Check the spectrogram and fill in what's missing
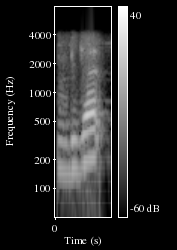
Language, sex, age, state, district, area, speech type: Bengali, male, 18-30, West Bengal, Jalpaiguri, rural, conversation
